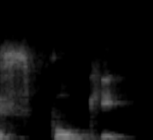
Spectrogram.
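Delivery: "स्पूकी" said as SPOO-kee; correct pronunciation. Shown as a demonstration. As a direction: sound out "स्पूकी" with a long oo after spelling it. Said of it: "spooky is the correct pronunciation".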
